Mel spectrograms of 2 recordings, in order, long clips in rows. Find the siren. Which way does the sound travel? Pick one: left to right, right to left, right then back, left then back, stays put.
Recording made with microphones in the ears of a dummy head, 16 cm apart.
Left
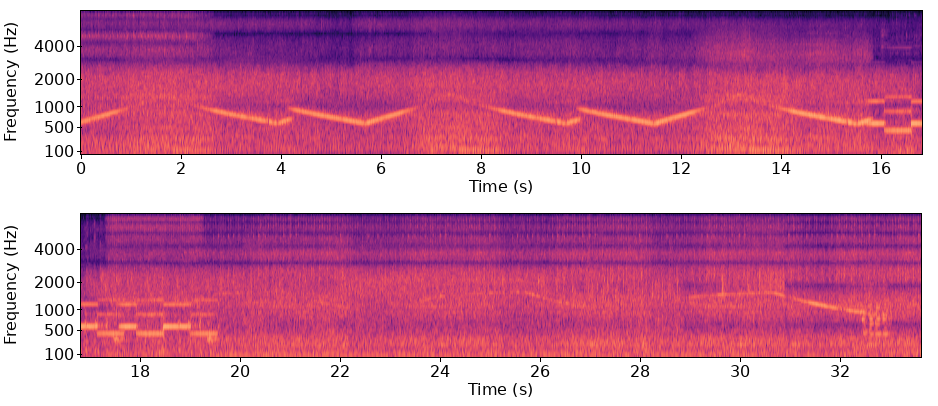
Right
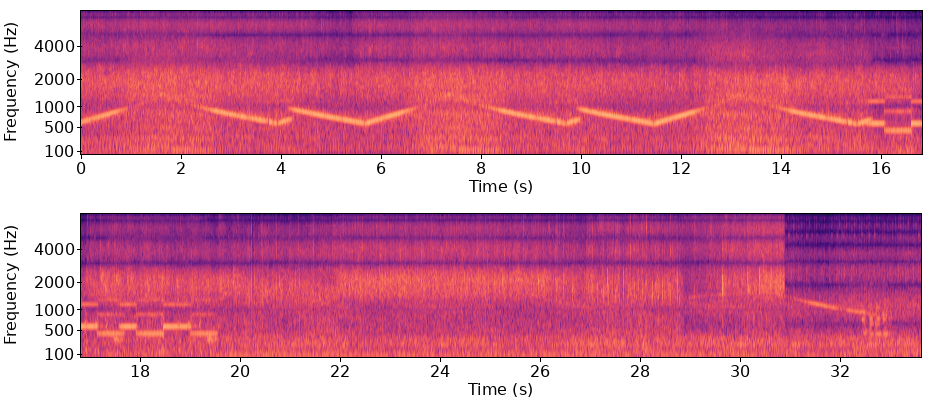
right to left.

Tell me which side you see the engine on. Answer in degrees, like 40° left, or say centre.
40° left.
